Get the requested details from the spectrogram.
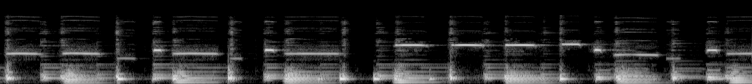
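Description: A tin whistle plays a menacing, march-like melody in steady repeated phrases, loud and close, over a fuller low accompaniment that pulses along with each note.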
